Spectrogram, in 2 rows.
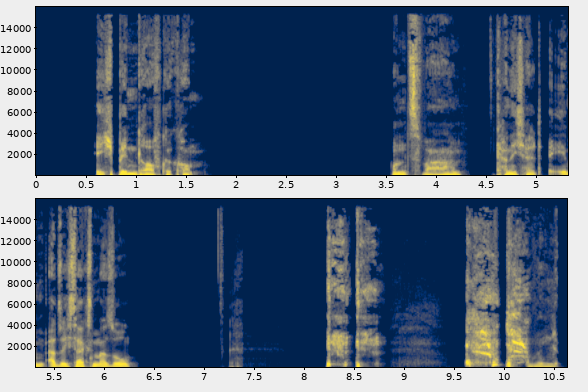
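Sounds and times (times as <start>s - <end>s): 
speech: 0.6s - 1.7s, 3.6s - 6.4s, 7.2s - 7.4s, 9.6s - 10.6s
person with a heavy cough coughing hard: 8.2s - 8.9s, 9.6s - 10.6s.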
